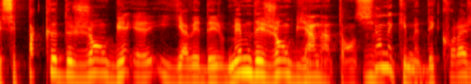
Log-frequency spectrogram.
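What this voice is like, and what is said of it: Foreign accent in French. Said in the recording (French): “avec ton accent ... Avec toujours l'accent”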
